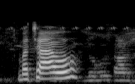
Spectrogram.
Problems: constant background noise, background conversations at intervals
